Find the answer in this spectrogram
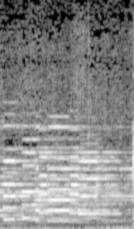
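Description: Harmonium playing a slow melody of held notes, stepping from one note to the next, over a low rumble.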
